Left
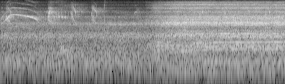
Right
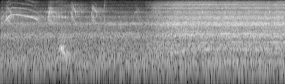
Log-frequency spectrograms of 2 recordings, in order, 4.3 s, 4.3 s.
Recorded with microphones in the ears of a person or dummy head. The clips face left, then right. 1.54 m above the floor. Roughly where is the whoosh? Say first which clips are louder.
Right 10 dB; right.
